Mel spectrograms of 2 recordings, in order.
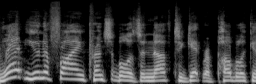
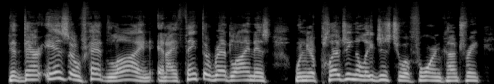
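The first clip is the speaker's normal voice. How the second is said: normal talking voice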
